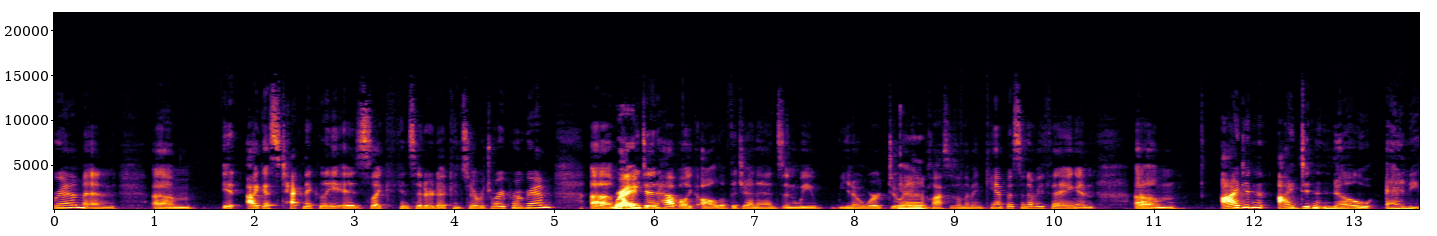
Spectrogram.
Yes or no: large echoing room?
no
